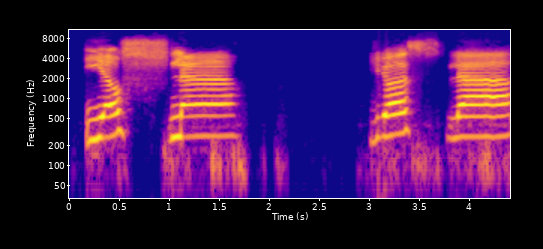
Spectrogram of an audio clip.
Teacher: यस्ला, यस्ला, लाम मोटा नहीं करेंगे। देखिए, या बारीक, सौत मोटा, लाम बिल्कुल बारीक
